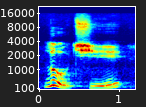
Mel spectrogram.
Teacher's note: Lu is fourth tone, Qu is third tone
